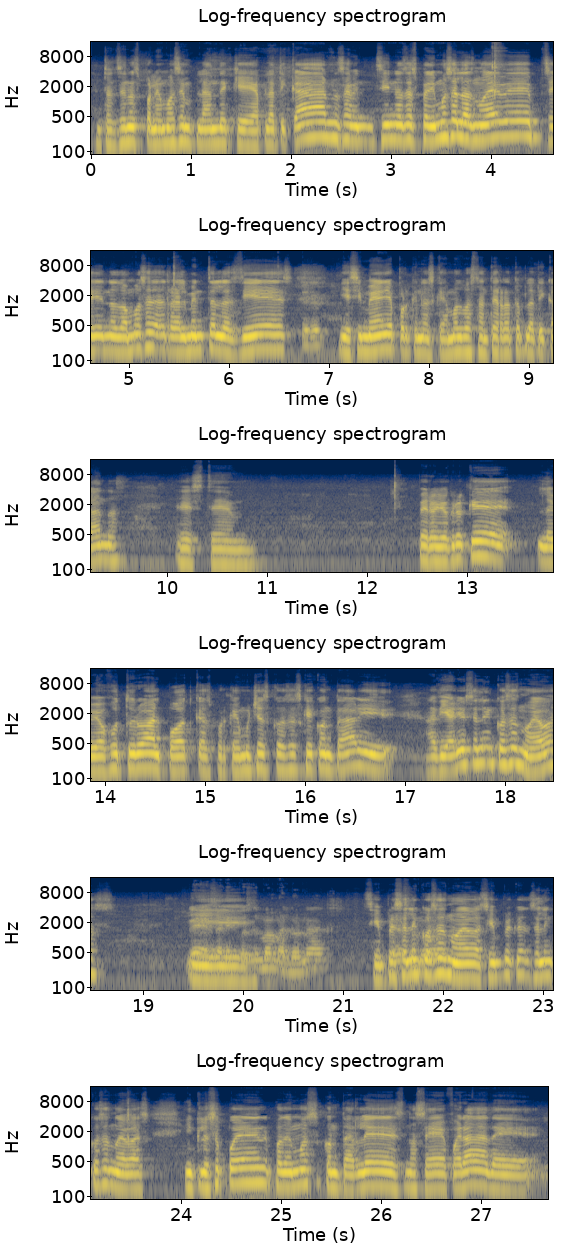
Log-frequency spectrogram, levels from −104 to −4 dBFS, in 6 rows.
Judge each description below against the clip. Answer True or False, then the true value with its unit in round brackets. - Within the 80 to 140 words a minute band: False (165 wpm)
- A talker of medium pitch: True (150 Hz)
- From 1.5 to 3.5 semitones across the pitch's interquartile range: True (3.1 semitones)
